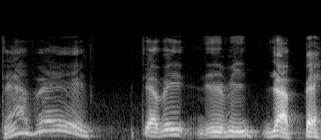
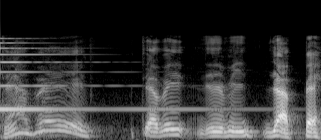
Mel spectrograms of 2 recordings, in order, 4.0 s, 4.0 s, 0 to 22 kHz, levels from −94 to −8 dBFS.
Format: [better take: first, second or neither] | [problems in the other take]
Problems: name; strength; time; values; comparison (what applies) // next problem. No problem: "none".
first | background sound (Keyboard (musical)); 10 dB below the speech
